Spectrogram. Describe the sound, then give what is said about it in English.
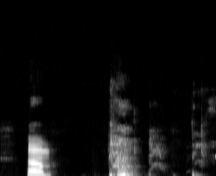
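A single loud, abrupt cough lands right into a microphone, followed after a short silence by someone talking. “sorry, I don't have a cough button. But I have to take that out of there. Yeah, later. I almost coughed right in the mic.”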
